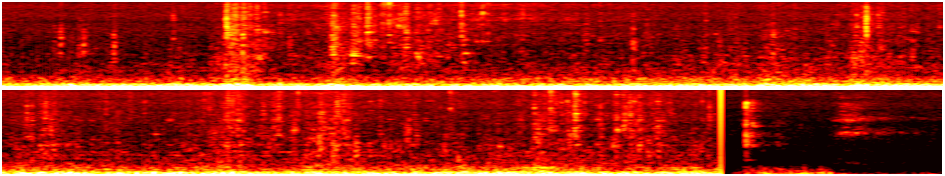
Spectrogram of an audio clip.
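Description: Steady low rumble of a car driving on a dirt road, heard from inside the cabin, with scattered light ticks. It cuts off suddenly near the end.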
